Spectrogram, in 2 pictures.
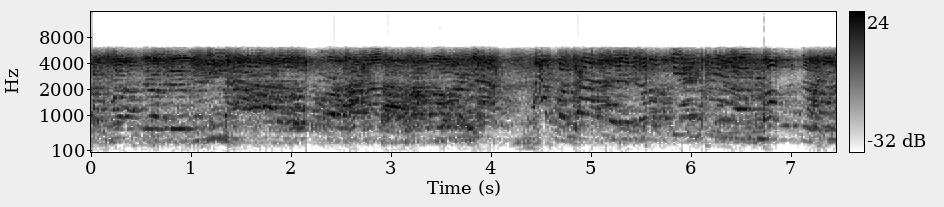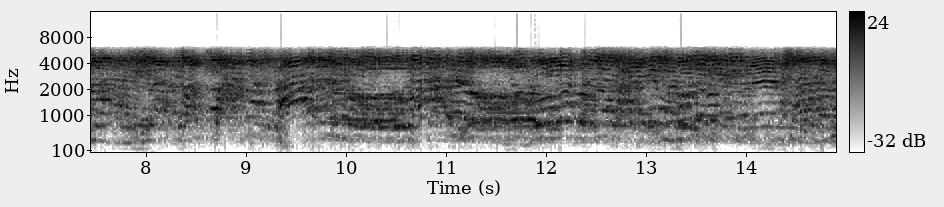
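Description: A group of young children singing and shouting together, many voices at once.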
